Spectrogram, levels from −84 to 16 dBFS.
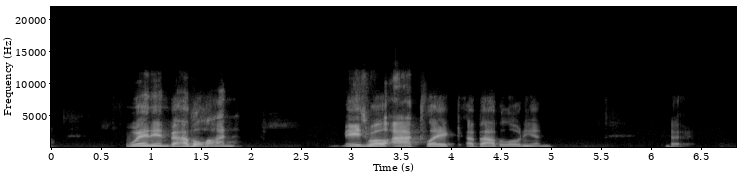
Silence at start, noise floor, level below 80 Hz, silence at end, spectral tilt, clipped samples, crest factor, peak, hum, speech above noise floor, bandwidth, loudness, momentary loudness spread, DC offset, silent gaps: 0.75 s; -70 dBFS; -70 dBFS; 0.55 s; -5 dB/octave; under 0.1%; 24 dB; -2 dBFS; none; 47 dB; 12.5 kHz; -23 LUFS; 22 LU; under 0.1%; none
